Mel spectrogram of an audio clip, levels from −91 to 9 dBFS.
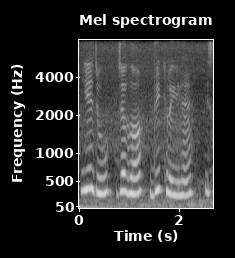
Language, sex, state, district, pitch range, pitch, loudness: Hindi, female, Bihar, Patna, 280-320 Hz, 295 Hz, -14 LUFS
